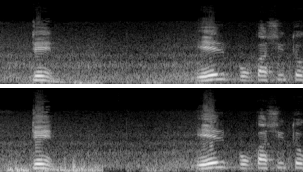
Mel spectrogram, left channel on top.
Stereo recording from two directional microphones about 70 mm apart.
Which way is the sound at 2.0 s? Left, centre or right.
Left.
